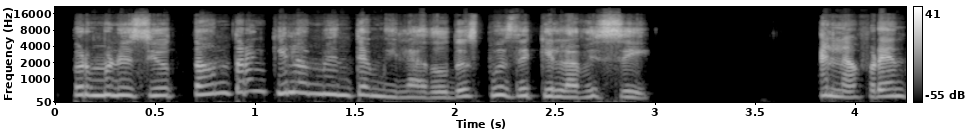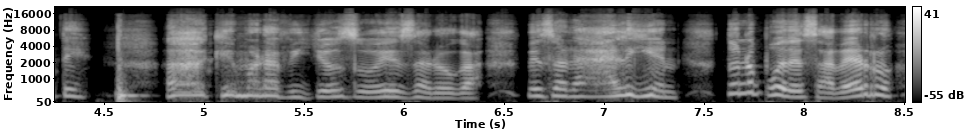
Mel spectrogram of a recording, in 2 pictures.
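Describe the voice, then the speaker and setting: A woman's voice: high-pitched, a little mellow, no echo, clean studio sound. A woman voicing an anguished masked man who talks in impassioned, stammering outbursts between sobs, read as a storybook character. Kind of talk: audiobook character reading.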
